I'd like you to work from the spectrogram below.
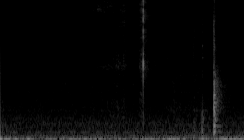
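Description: Scissors cut a fabric scrap in a few sharp snips, close and crisp, the clearest near the middle and the end, over quiet room noise.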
